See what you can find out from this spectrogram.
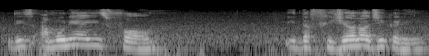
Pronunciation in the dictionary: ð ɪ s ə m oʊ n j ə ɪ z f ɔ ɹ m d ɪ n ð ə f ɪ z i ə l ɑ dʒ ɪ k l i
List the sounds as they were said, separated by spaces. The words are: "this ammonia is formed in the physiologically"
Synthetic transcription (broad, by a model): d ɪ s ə m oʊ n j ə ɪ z f ɔ ɹ m ɪ n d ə f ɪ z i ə l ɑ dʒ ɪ k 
